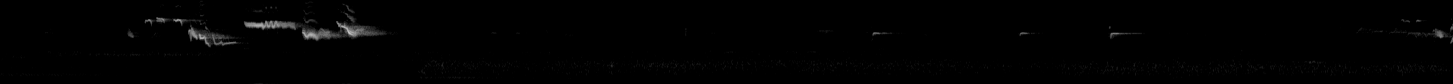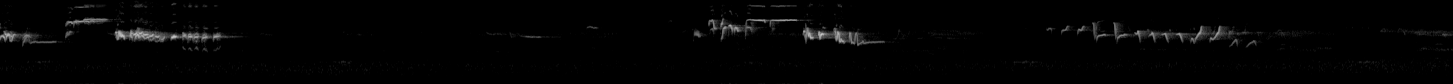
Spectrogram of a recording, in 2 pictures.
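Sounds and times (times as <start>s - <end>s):
European robin song: 1.3s - 3.9s, 13.5s - 17.0s, 21.3s - 24.3s, 25.0s - 27.6s.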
